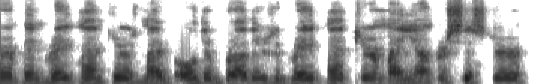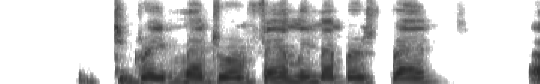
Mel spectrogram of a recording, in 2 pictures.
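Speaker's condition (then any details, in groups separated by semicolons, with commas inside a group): Cerebral palsy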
